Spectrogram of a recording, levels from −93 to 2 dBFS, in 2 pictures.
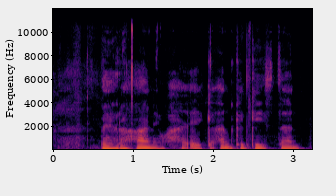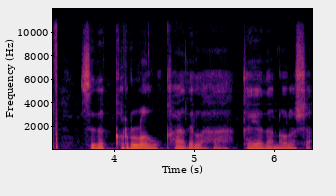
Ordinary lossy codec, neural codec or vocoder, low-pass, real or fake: none; vocoder, 44.1 kHz, 128 mel bands, Pupu-Vocoder; 10.8 kHz; fake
